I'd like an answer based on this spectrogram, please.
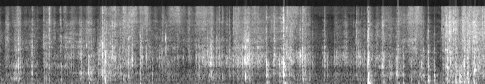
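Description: Faint rustling of cardboard and paper packaging as a black cardboard phone-box insert is slid open and a white paper documentation folder is unfolded, with scattered small clicks and scrapes. The rustling gets busier near the end.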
